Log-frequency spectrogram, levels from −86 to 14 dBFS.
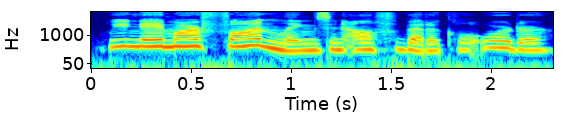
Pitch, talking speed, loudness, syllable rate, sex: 255 Hz, 180 wpm, -14 LUFS, 6.1 syllables/s, female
